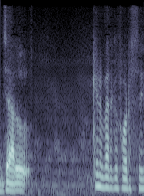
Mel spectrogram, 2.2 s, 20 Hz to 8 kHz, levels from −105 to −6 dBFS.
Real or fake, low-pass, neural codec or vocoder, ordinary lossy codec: fake; 7.2 kHz; codec, 24 kHz, 1.2 kbps, DualCodec; MP3, 48 kbps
